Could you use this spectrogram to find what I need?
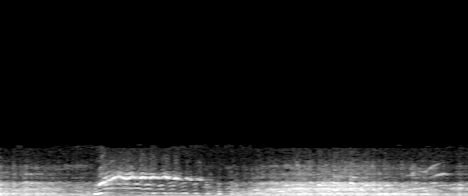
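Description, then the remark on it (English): A person imitates a horse's neigh, giving one loud rising whinny that wavers and trails off, set against a steady, busy background rumble. “Well, if I have to work like a horse, I want to look like a horse.”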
